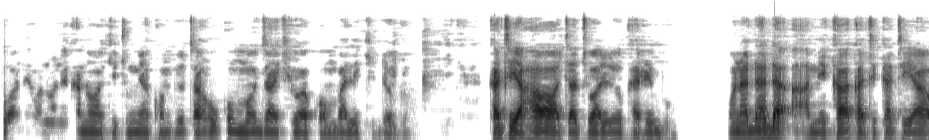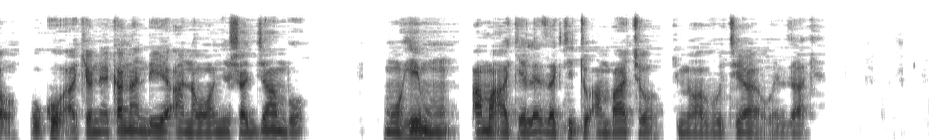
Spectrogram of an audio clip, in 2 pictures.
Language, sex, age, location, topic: Swahili, male, 25-35, Nairobi, education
